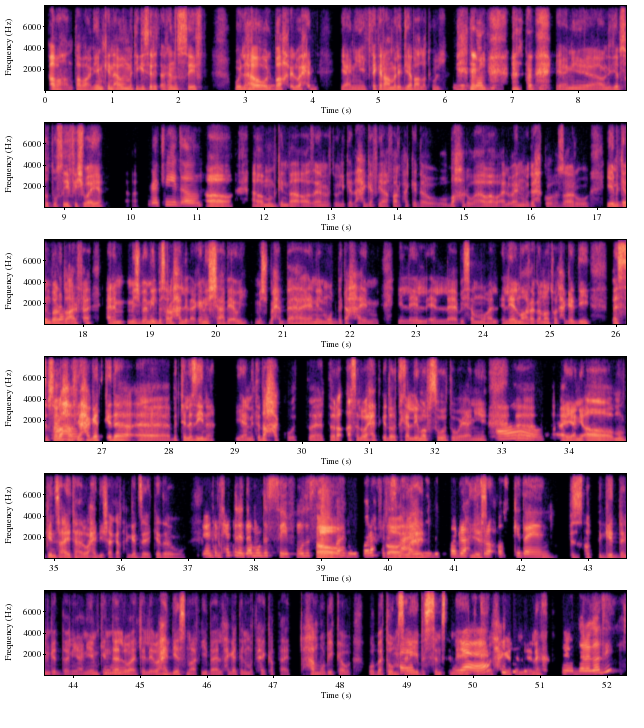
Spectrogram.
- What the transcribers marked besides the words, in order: tapping; chuckle; other noise; in English: "الMood"; in English: "Mood"; in English: "Mood"; "وباتون" said as "وباتوم"; chuckle
- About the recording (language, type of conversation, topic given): Arabic, podcast, إزاي بتختار الأغاني لبلاي ليست مشتركة؟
